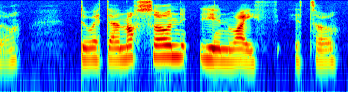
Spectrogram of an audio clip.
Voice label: "noson", Welsh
